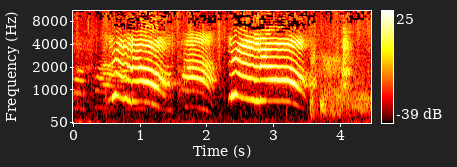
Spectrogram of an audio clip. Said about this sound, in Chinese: 在树林里隐蔽着的孩子们听到枪声，吓得叫喊了起来。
